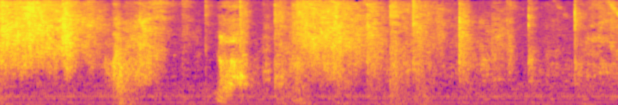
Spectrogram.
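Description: Anime fight sound effects, played at low level: bursts of hissing noise and a scatter of sharp crackles, with a couple of quick falling sweeps.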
